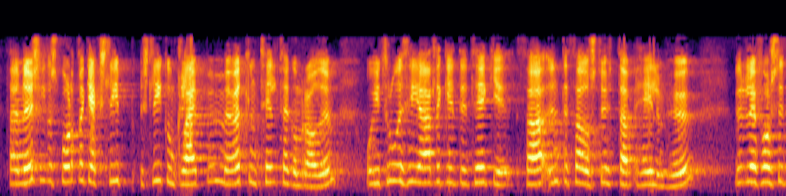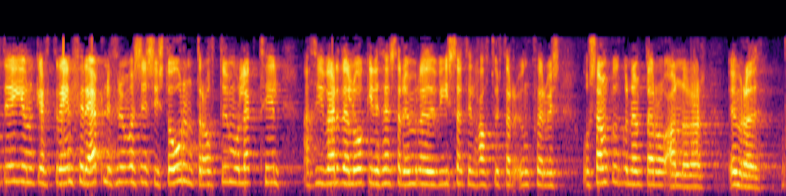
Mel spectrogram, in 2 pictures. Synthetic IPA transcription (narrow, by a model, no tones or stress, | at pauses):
θaðɛɾnœːɥscɪlt̪aspɔɾt̪nacɛk̪si | st̪liːkʏmklaːjpʏmːɛðœt̪lʏmt̪ʰɪlt̪ʰɛkʏmɾaːwðʏm | ɔɣjɛt̪ʰɾuːðɪθiaðat̪lacɛːt̪ɪt̪ʰɛːcɪθaðʏnt̪ɪɾ̥θaðɔst̪ʏht̪avɦeːjlʏmɦœːɣ | vɪɾʏlɛfɔr̥sɪt̪ɪjɛvnuːcɛr̥t̪̚kɾeːjnfɪɾɪɾɛpnɪfɾɪmvasɪnsist̪oːwɾʏmt̪ɾawht̪ʏmɔɣlɛk̚t̪ʰːɪl | a̰ðθvivɛɾðɪalɔːcɪnɪθɛsːaɾʏmɾajðʏviːsat̪ʰɪlɦawht̪vɪɾ̥t̪aɾʏ̰ŋkʰvɛɾvɪs | ɔɣsamkʏŋkʏnɛmt̪aɾɔɣa̰nːaɾaɾ̥ʏmɾajðʏ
